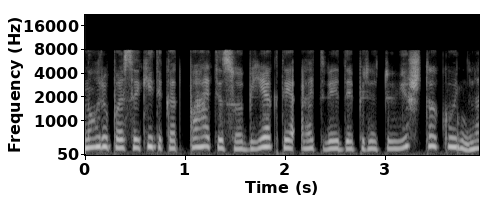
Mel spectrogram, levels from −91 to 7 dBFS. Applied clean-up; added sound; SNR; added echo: neural diffusion model UNIVERSE++.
